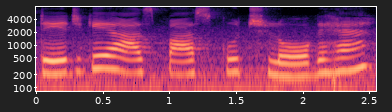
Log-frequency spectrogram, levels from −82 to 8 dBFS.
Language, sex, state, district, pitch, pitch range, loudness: Hindi, female, Punjab, Fazilka, 225 Hz, 210-250 Hz, -12 LUFS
